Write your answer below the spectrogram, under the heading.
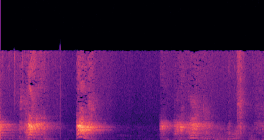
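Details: A pair of Pomeranians having fun wrestling, with two sharp snarling barks early on, a short silence, then a longer stretch of rumbling, raspy growls.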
